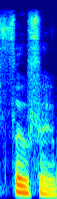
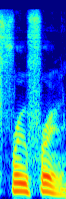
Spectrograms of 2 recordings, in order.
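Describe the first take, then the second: First: Each syllable starts with a plain 'f' sound. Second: Each syllable starts with an 'fr' sound. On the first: The speaker calls it wrong. "not foo foo" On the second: The speaker calls it right. "It is frou frou"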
